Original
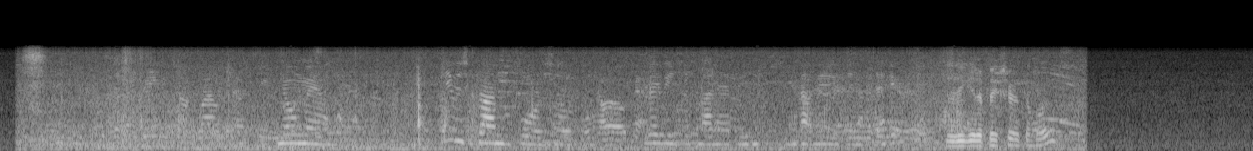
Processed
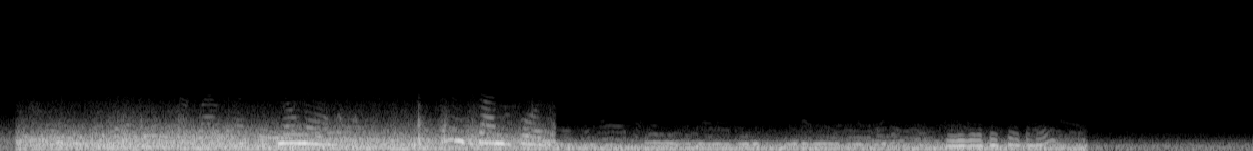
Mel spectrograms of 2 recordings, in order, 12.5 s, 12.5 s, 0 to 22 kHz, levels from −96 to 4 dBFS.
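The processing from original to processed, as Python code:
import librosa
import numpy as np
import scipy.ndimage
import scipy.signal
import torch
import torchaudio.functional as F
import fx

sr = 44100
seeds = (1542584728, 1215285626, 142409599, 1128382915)

y = fx.cheby2_lowpass(x, sr, hz=fx.steps((0.0, 1900.0), (5.54, 860.0)), order=4, stop_db=80)
y = y * librosa.db_to_amplitude(8.5)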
